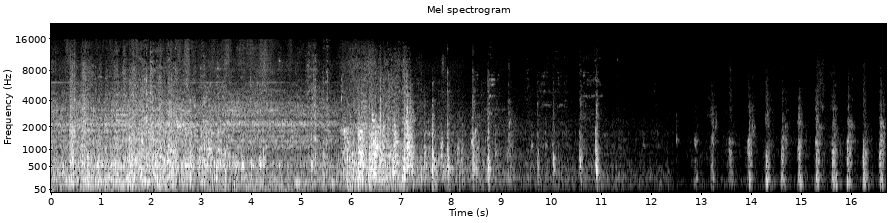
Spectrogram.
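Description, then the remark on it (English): A coal-burning steam locomotive roars past with a dense hiss of steam, then fades into a steady series of rhythmic chuffs and clanks as the train rolls on. No voices are heard. “One also gets to see some nice fireworks at night when the unburned coal is spewed out of the locomotive chimneys.”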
